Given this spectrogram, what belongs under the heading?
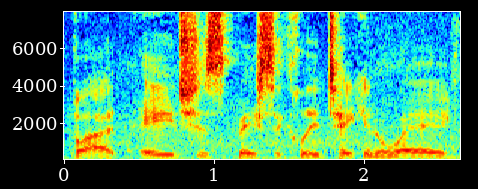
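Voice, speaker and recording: A man with an average-pitched voice acts as game master for a tabletop roleplaying session. He narrates in a casual, informal way and slips in joking asides, with noticeable noise behind him. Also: normal speed, rough recording. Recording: clear background noise.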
